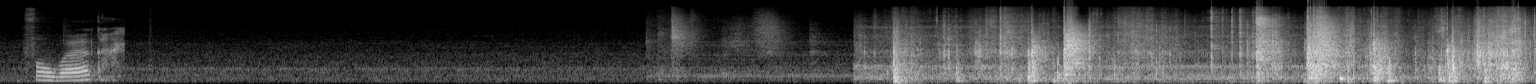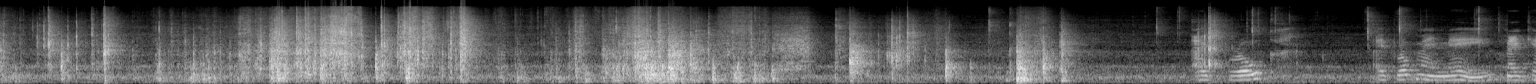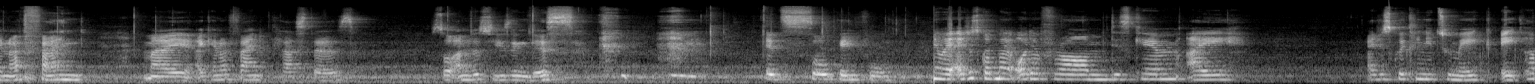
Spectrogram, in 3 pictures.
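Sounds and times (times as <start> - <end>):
faint steady hum: 0.0 - 46.0
paper bag crinkling and rustling: 8.8 - 23.2.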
